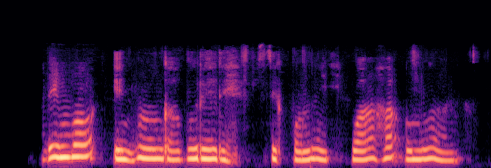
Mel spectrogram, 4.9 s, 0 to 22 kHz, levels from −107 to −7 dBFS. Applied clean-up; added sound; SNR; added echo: neural mask model DeepFilterNet 3.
